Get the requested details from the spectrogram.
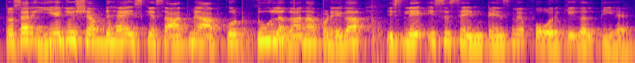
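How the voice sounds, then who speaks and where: A man's voice: high voice, measured pace, slight background noise. A man teaching English grammar in a classroom lecture, repeating key phrases and quizzing his students.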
